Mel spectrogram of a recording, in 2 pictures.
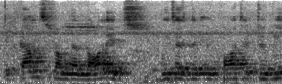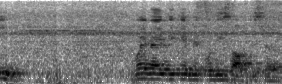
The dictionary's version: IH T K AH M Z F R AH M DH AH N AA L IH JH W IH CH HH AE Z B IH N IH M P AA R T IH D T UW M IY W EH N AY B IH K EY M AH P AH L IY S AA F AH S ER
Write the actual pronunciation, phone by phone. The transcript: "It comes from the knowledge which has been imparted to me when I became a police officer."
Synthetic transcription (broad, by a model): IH T K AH M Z F R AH M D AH N AA L IH JH W IH CH HH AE Z B IH N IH M P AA R T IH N T UW M IY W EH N AY B IH K EY M AH P AH L IY S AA F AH S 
